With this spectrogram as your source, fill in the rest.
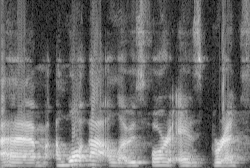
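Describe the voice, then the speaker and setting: In a Scottish accent, a woman talks at a moderate pace with a fairly high pitch and ordinary pitch variation. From Scotland. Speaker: university international recruitment staff. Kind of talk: podcast interview.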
